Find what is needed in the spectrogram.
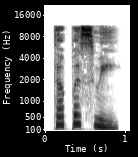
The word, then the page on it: ತಪಸ್ವಿ: tapasvi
